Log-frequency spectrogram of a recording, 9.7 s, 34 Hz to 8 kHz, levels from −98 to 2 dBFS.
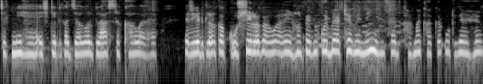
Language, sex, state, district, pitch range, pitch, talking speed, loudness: Hindi, female, Bihar, Gaya, 250-275 Hz, 260 Hz, 190 wpm, -19 LUFS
